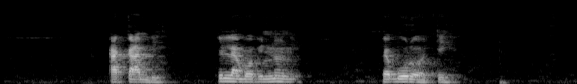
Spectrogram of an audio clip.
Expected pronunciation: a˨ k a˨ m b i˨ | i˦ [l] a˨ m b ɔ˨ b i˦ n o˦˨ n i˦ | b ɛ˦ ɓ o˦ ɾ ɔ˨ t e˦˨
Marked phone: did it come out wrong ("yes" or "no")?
no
